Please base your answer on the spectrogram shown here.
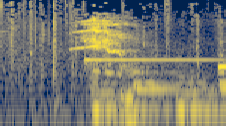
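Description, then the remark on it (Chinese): A donkey brays in one long, loud, strained call with a reedy, wavering pitch that holds for over a second, after a few soft knocking sounds. No one speaks. “这可不是一般的毛驴，它能吐金币出来呢。”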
